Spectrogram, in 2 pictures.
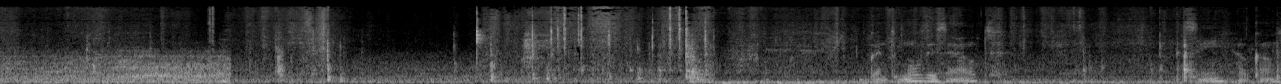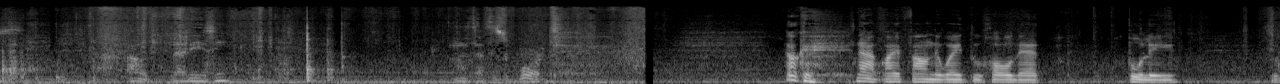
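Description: No technical faults are audible.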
